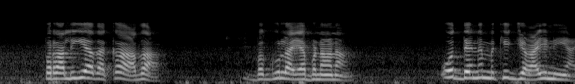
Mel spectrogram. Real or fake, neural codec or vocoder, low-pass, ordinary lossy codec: real; none; 7.2 kHz; none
